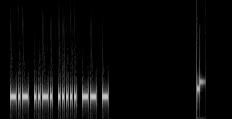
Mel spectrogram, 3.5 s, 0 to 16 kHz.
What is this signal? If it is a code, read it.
Morse code, heard as a keyed tone, about 40 wpm, 700 Hz. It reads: KF5MT
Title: USA Call Signs - 5 Characters - 6x Character Spacing - 40wpm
